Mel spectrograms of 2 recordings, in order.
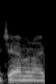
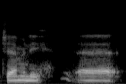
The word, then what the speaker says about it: Gemini: He went up again then in the, I would say Gemini, but I think they pronounce it Gemini program, and they were the first.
